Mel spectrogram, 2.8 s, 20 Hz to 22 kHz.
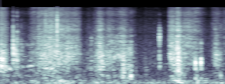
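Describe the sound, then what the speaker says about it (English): A hand ratchet working a differential cover bolt loose on a Ford F-350's Dana 60 front axle gives a series of quick, close clicking and scraping bursts in uneven clusters, with short pauses between pulls. "You could probably break it with just a regular ratchet."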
